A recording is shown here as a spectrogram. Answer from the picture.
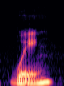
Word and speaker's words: Nguyen: That is how you say it. Wing.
